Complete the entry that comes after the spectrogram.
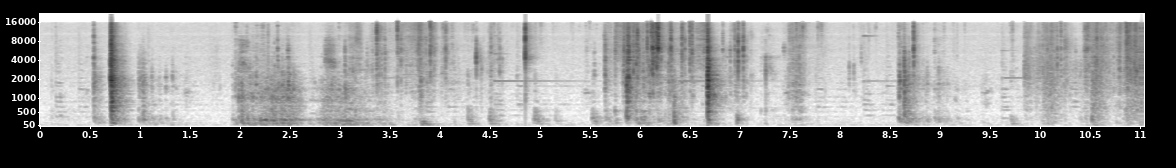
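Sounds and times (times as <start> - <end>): drawer scraping and rumbling: 2.0 - 3.6.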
